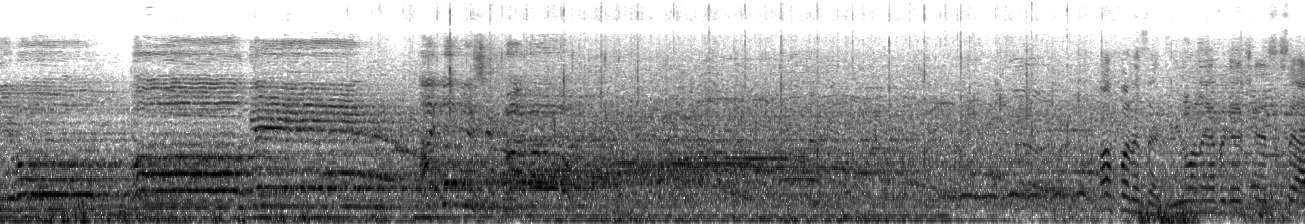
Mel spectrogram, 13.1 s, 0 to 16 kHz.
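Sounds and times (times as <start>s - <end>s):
stadium crowd cheering and applauding: 2.5s - 13.0s.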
